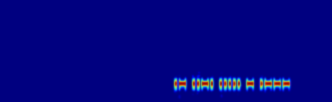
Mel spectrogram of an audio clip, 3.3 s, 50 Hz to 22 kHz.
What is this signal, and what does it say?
Morse code, heard as a keyed tone, about 53 wpm, 700 Hz. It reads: AF5TJ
